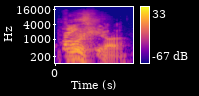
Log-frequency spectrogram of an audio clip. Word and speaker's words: Porsche: It's like calling somebody an asshole, but it is Porsche. It's just how you pronounce it.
